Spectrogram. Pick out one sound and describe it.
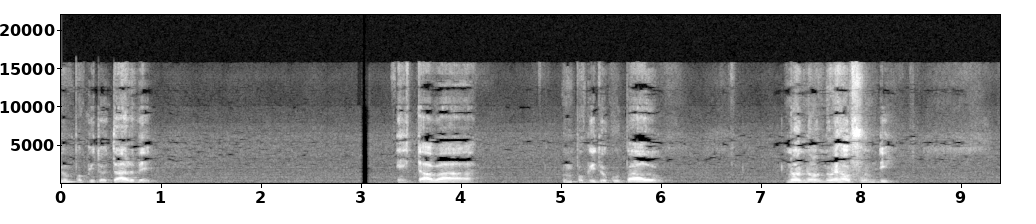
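An elderly man speaks calmly and slowly, close to the microphone, with pauses between phrases.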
